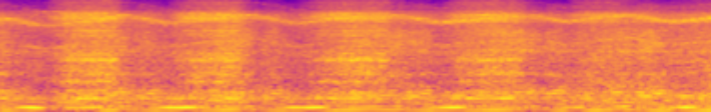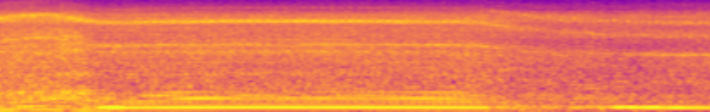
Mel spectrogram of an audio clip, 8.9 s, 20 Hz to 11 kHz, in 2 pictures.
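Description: Fiat 147's four-cylinder petrol engine running on its first start after sitting eight months, fed from an improvised fuel jug rather than the tank. It is revved by hand at the engine, rising and falling about once a second, then held steady from about five seconds in, with a high whine on top.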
